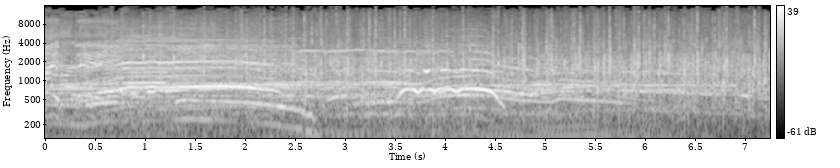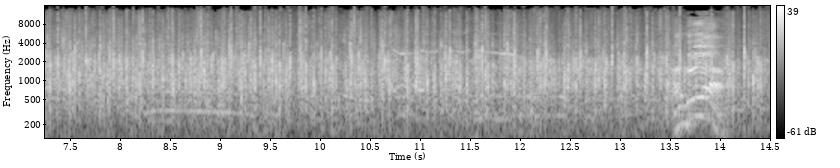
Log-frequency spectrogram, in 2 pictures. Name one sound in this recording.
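A crowd cheers and whistles loudly outdoors.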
